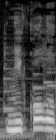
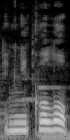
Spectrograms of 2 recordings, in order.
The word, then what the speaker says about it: Николо: На самом деле великого итальянского скрипача и композитора звали Николо Паганини, но в русском языке ударение в итальянских именах, как правило, ставится на второй слог «от конца». Так что в нашей традиции он утвердился под именем Николо.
